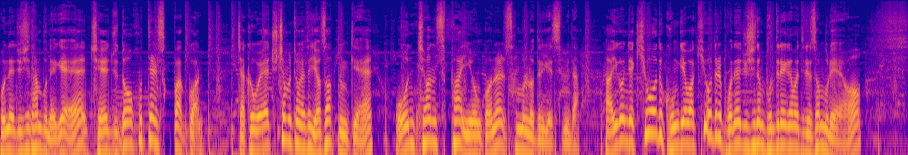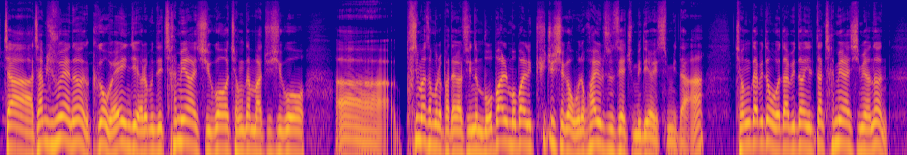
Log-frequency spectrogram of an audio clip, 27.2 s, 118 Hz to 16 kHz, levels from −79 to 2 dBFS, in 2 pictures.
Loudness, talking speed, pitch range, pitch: -16 LUFS, 355 characters per minute, 125-165 Hz, 145 Hz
